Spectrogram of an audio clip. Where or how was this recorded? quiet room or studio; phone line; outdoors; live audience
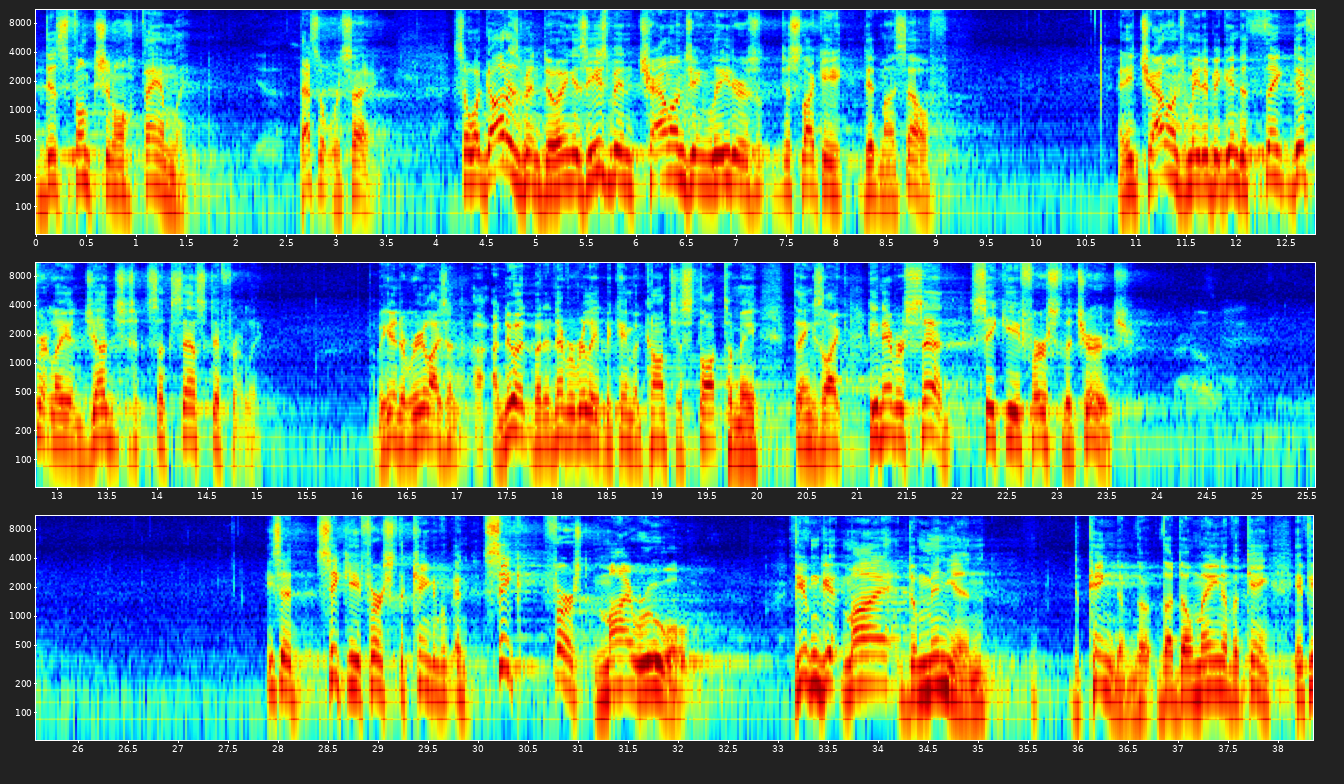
live audience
